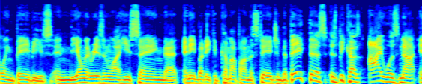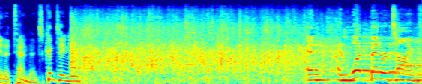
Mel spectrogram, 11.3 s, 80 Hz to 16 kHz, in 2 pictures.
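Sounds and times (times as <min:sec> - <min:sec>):
speech: 0:00.0 - 0:07.2, 0:09.7 - 0:11.2
large audience applause: 0:06.6 - 0:11.2.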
